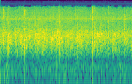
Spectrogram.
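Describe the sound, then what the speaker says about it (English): An audience claps steadily in continuous applause, with a few sharper individual claps standing out from the dense patter. "Let's hear a round of applause for those that are committed to doing that."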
